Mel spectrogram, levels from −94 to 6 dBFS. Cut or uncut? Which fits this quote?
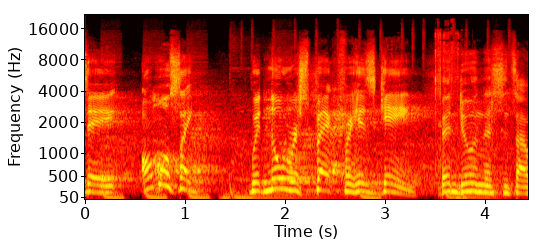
cut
